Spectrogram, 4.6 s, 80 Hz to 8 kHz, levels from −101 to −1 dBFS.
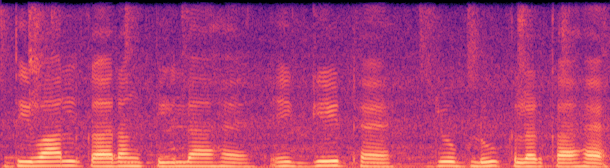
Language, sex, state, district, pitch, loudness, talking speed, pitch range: Hindi, female, Bihar, West Champaran, 185 Hz, -16 LUFS, 170 wpm, 175-200 Hz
